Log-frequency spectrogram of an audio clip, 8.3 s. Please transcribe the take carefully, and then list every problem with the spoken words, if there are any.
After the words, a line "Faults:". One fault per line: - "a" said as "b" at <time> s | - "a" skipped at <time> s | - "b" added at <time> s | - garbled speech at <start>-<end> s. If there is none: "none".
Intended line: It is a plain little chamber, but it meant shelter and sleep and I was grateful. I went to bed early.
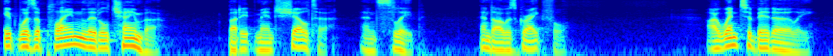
It was a plain little chamber, but it meant shelter and sleep and I was grateful. I went to bed early.
Faults:
- "is" said as "was" at 0.2 s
